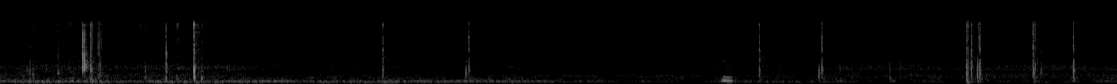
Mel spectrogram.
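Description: Typing CSS code on a computer keyboard, quiet, close key clicks in uneven bursts and scattered single taps, with a faint low hum underneath early on.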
